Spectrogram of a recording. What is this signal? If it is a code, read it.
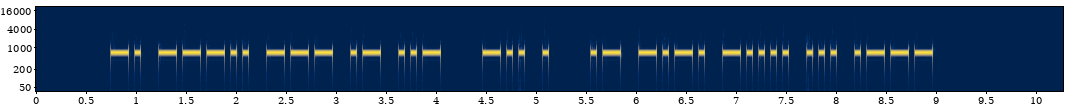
Morse code, heard as a keyed tone, about 21 wpm, 700 Hz. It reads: N8OAU DE AC6SJ
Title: USA Callsign DE Callsign - 5 Characters - 20wpm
